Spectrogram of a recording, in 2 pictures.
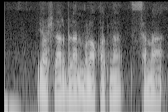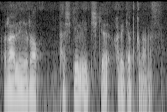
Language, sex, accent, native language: Uzbek, male, Toshkent shahri, Uzbek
